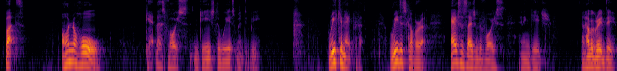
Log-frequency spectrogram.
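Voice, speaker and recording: A man's voice: mid-range voice, darkish tone. A man from Glasgow with a Glaswegian Scottish accent, coaching viewers on their voice in an online lesson and saying example words aloud to show them. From Glasgow, Scotland. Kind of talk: online instructional video.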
